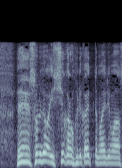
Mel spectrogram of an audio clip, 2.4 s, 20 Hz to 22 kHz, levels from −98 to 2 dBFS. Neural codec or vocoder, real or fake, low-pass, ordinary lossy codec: none; real; none; none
